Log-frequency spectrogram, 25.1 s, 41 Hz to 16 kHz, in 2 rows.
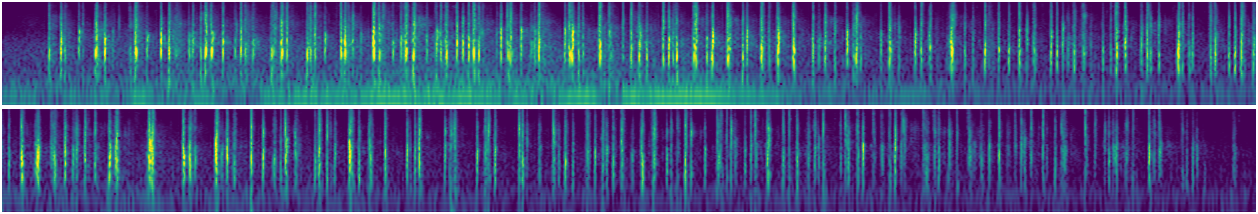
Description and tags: Group of people - Clapping - Outside
A group of people (+/- 7 persons) clapping - Exterior recording - Mono.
